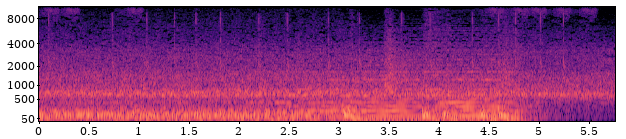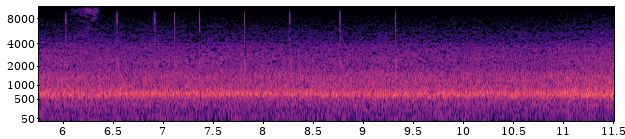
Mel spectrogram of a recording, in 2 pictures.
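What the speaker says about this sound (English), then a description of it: "Listen to this crowd just shaking the girders of this place, trying to help their defense" Stadium crowd roaring in the NCAA 26 college football video game, a loud sustained rumble that fills the first few seconds and then drops abruptly to a quieter background murmur.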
